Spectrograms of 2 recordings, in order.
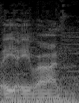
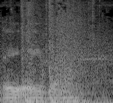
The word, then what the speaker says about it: Aaron: It's like it's Key and Peele, and it's Aaron, and he goes, you done fucked up AA Ron.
